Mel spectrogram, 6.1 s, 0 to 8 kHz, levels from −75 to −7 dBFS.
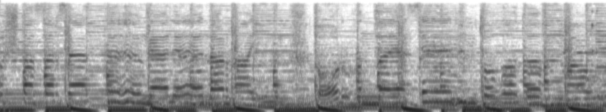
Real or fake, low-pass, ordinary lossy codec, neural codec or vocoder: real; 7.2 kHz; none; none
